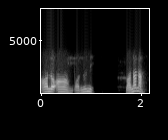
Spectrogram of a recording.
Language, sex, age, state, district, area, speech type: Nepali, female, 45-60, West Bengal, Kalimpong, rural, conversation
